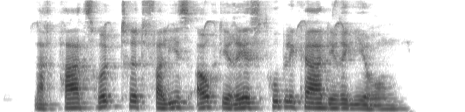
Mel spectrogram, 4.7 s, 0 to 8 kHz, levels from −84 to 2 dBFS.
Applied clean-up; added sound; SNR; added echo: neural mask model Resemble Enhance denoiser.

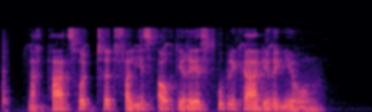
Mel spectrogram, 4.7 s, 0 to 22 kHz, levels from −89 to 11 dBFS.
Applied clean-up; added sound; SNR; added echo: neural mask model RNNoise.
